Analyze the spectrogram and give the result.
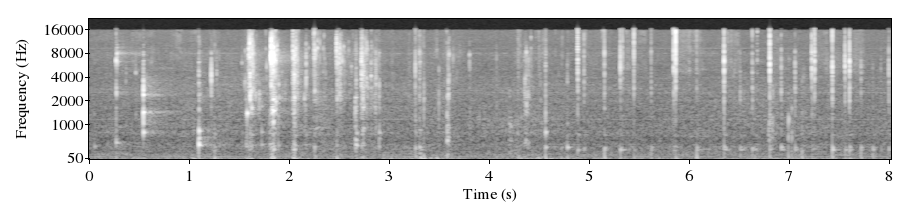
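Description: A medium-sized, hollow, transparent plastic bottle with a silver cap, partly full of clear liquid, is tapped and handled with long nails and fingertips close to the microphone. Many short, crisp clicks and taps sound over a soft low rumble, with faint liquid sloshing and dripping. Each tap dies away almost at once.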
